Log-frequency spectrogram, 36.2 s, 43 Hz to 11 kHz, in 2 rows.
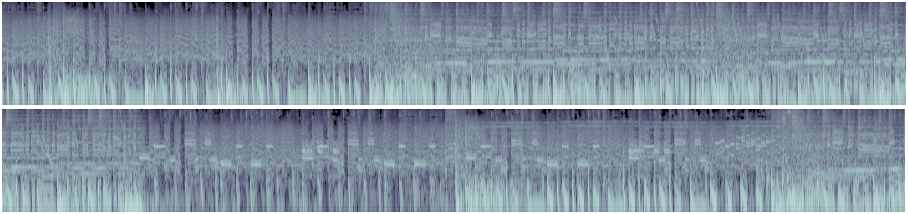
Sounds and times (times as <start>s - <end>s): Background music: 0.0s - 36.1s.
